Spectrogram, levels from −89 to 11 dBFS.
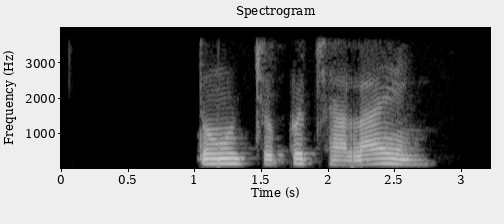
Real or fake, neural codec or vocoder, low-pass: real; none; 3.6 kHz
